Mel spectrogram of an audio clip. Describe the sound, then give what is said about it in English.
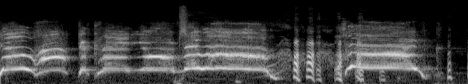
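A single voice imitates the speaker's mom and dad angrily screaming at him: loud, strained wordless shrieks held for about a second each, broken by short choppy bursts before another long yell. “And what my mom and dad scream at me, they're like this.”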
